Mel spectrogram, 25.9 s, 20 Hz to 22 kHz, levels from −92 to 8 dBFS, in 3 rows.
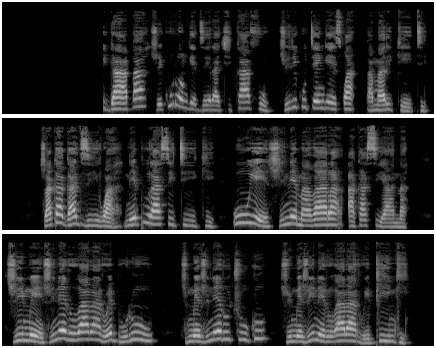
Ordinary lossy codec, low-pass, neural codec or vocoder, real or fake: MP3, 64 kbps; 19.8 kHz; none; real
